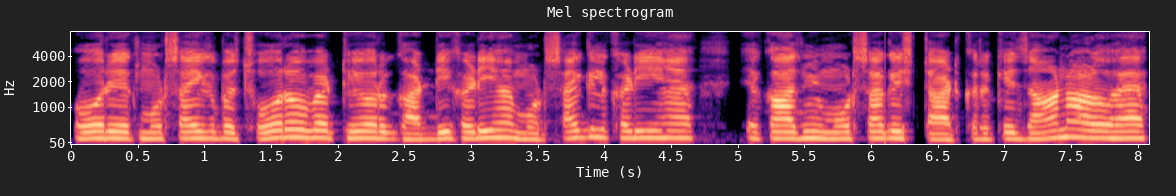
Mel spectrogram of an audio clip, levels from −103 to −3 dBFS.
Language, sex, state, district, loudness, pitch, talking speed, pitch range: Marwari, male, Rajasthan, Churu, -17 LUFS, 175 Hz, 170 wpm, 165-180 Hz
